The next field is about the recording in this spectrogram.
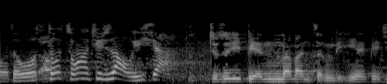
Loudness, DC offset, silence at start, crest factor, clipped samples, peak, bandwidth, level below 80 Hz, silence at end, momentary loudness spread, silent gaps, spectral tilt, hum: -30 LUFS; under 0.1%; 0 s; 18 dB; under 0.1%; -12 dBFS; 7.2 kHz; -68 dBFS; 0 s; 6 LU; none; -3.5 dB/octave; none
